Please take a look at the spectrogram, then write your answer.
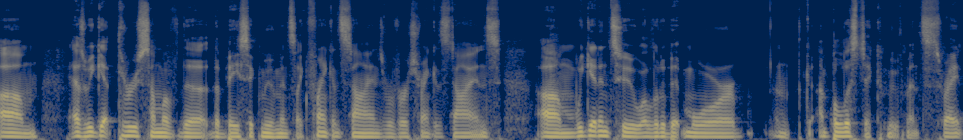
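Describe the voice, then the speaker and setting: A man speaks in a fairly low pitch with a dark, mellow tone, flat and monotone in intonation, at a moderate pace, on a very clean recording with a silent background. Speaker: fitness podcast co-host. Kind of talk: casual chat. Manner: loud; hesitant, many fillers.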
